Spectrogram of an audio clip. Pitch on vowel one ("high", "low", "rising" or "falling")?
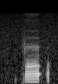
falling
